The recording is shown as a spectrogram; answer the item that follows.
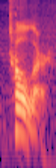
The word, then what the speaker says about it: Toller: Toller is pronounced Toller, as in the English word molar.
